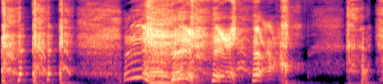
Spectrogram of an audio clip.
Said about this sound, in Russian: Это кашель. Да, я что делаю? Я кашлю сейчас.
